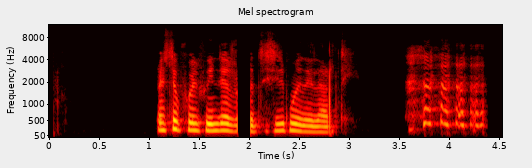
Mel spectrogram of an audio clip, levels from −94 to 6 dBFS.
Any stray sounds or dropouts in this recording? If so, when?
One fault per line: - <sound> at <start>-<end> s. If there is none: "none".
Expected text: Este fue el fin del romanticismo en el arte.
- dropout at 1.9-2.0 s
- laugh at 3.6-4.4 s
